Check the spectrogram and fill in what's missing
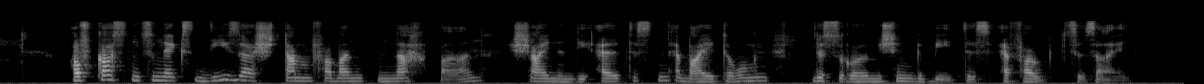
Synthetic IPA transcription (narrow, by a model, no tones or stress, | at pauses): ʔaʊfkʰɔstn̩t͡sunɛːkstd̥iːzɐʃtamfɛɐvantn̩naχb̥aːʁn | ʃaɪnəndiːʔɛltəstn̩ɛɐvaɪtəʁʊŋən | d̥ɛsʁøːmɪʃənɡəbiːtʰəsʔɛɐfɔlkt͡suzaɪn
